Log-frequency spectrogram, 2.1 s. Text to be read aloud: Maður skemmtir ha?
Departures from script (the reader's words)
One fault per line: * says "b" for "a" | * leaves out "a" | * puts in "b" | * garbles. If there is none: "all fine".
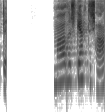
all fine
